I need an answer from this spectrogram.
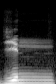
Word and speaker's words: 今: sini t, di sini j, jadi kita baca jin tian gitu. Nah, di sini cara bacanya yang benar adalah ji di sini dibaca ci, oke?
